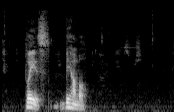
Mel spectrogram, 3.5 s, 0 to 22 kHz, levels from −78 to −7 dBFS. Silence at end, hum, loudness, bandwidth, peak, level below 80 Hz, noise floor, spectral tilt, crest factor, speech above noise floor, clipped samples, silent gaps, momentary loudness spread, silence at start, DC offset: 1.75 s; none; -21 LUFS; 15.5 kHz; -2 dBFS; -52 dBFS; -59 dBFS; -5 dB/octave; 22 dB; 39 dB; under 0.1%; none; 12 LU; 0.5 s; under 0.1%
